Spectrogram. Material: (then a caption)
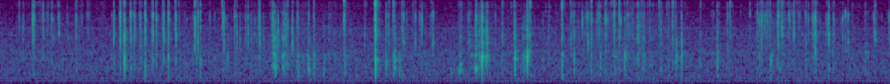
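Plastic. A thumb and fingertips press and tap the buttons of a black plastic Samsung TV remote held in the hand. Quick, dry, bright clicks and taps come in irregular clusters throughout, each dying away almost instantly. A faint steady low hum sits underneath.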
